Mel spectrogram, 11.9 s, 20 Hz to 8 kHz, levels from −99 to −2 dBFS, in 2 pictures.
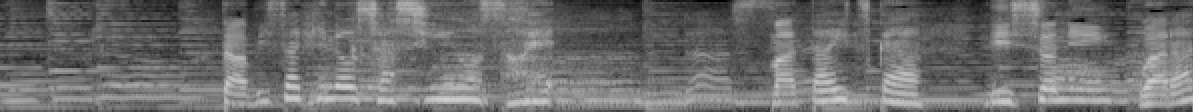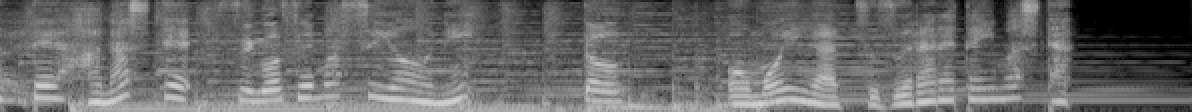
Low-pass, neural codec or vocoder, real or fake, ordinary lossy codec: none; none; real; none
